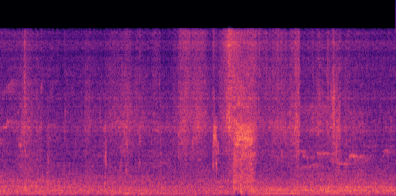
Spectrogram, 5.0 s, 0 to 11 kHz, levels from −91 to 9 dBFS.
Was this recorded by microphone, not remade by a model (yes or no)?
no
